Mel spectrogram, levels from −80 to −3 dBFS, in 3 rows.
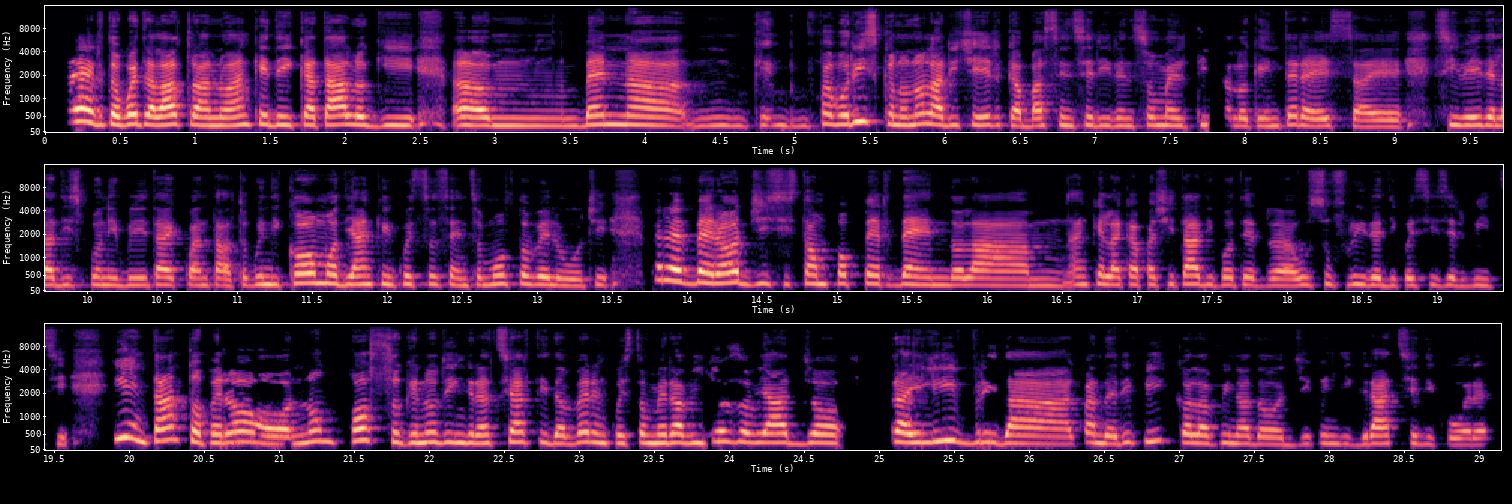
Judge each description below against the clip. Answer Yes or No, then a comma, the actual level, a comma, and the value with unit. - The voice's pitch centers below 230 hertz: No, high, 235 Hz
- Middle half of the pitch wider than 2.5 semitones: Yes, average, 2.9 semitones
